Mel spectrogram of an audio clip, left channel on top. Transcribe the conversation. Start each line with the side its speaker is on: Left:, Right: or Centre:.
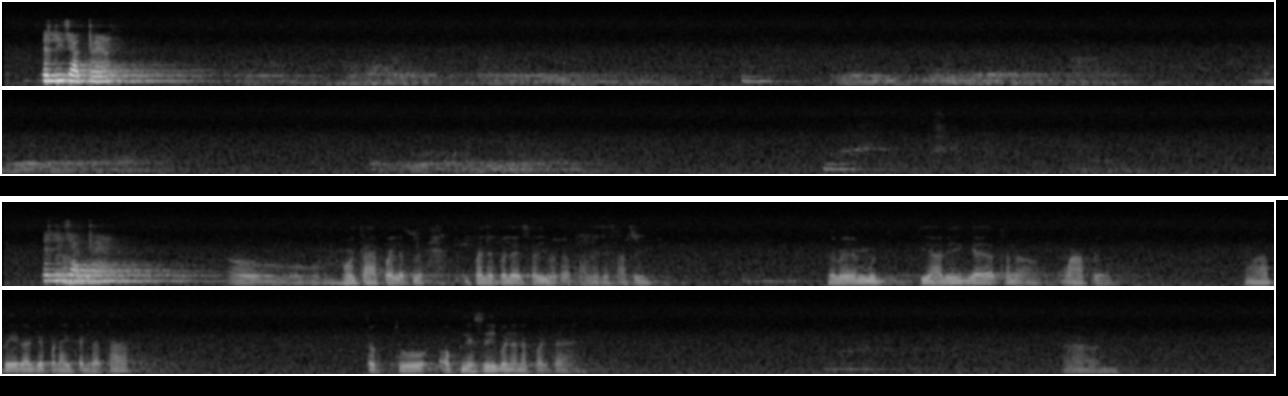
Left: جاتا
Right: ہم
Left: ہے
Right: او ہوتا ہے پہلے پہلے پہلے پہلےس ہی ہوتا تھا میرے ساتھ بھی
Left: <unintelligible>
Right: میں م تہاری گیا تھا نا وہاں پہ وہاں پہ رہ کے پڑھائی کرتا تھا تب تو اپنے سے ہی بنانا پڑتا ہے
Left: <unintelligible>
Right: ہاں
